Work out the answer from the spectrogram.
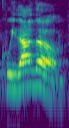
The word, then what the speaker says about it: cuidado: that S sound, ciudad, but this is pronounced with like a K sound. Cuidado. Cuando viajo.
